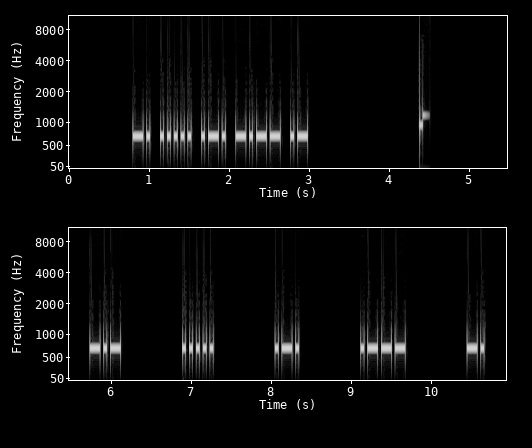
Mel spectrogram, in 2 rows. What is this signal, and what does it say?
Morse code, heard as a keyed tone, about 28 wpm, spaced as for 14 wpm, 700 Hz. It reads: N5RYA K5RJN
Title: USA Call Signs - 5 Characters - 6x Character Spacing - 28wpm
